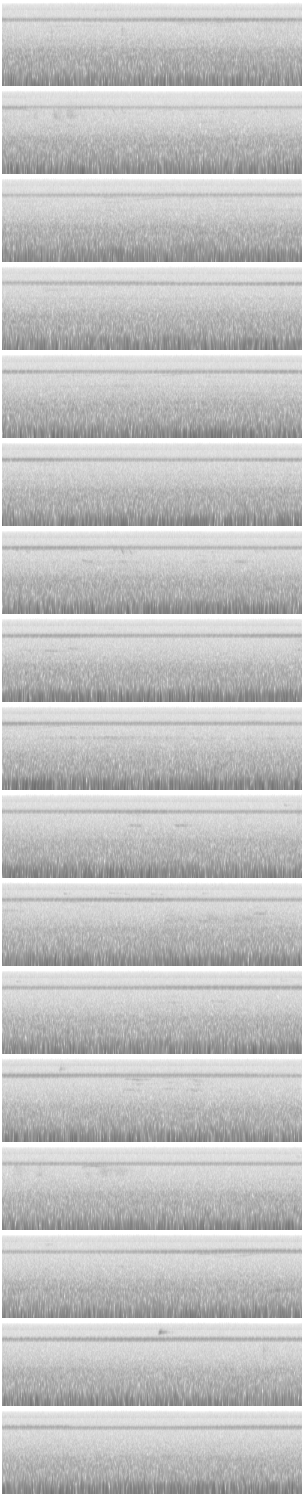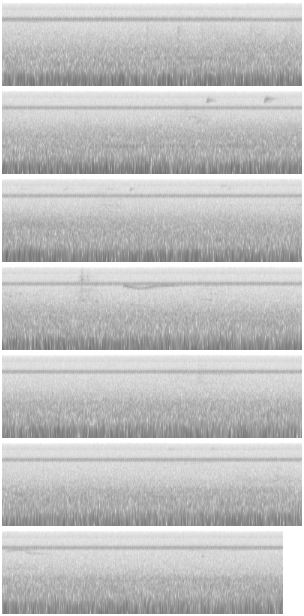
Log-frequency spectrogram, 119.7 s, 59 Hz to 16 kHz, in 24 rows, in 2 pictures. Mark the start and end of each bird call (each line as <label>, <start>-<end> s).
Blue Jay (Cyanocitta cristata), 31.0-36.9 s
American Goldfinch (Spinus tristis), 31.4-32.5 s
Blue Jay (Cyanocitta cristata), 46.8-48.5 s
American Crow (Corvus brachyrhynchos), 52.3-54.6 s
Blue Jay (Cyanocitta cristata), 61.9-63.6 s
unidentified bird, 77.4-77.9 s
unidentified bird, 93.2-94.7 s
unidentified bird, 101.2-101.7 s
Eastern Wood-Pewee (Contopus virens), 101.8-103.1 s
